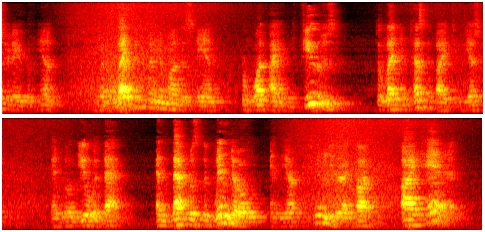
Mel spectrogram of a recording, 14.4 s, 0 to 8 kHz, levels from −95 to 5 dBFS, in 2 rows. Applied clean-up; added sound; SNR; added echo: none; Waves, surf; 20 dB; reverberation time 0.6 s.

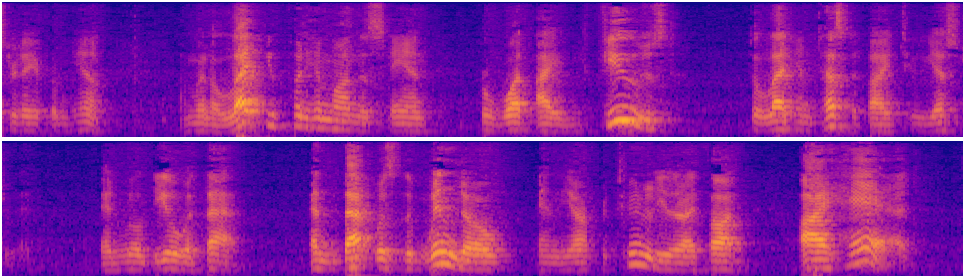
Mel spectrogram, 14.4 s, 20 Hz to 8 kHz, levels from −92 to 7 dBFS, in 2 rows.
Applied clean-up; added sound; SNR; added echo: none; none; none; none.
